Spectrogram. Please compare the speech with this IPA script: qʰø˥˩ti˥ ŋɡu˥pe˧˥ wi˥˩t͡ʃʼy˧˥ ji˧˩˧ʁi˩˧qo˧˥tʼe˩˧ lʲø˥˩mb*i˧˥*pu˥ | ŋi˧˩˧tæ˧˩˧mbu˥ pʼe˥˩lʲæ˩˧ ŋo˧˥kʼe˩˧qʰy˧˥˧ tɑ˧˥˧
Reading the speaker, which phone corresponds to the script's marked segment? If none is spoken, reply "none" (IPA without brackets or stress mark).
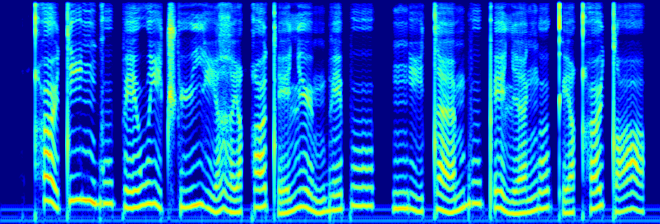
e˧˥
